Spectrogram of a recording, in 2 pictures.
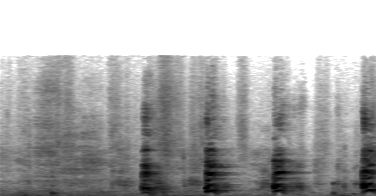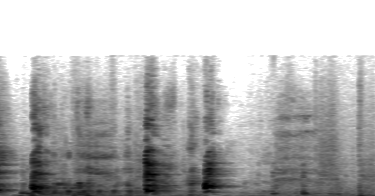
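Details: French Bulldog puppy, afraid of a magazine and barking at it far more than usual: a run of sharp, high, yappy barks, about one every half second to second, each rising then dropping, with quiet room sounds between.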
